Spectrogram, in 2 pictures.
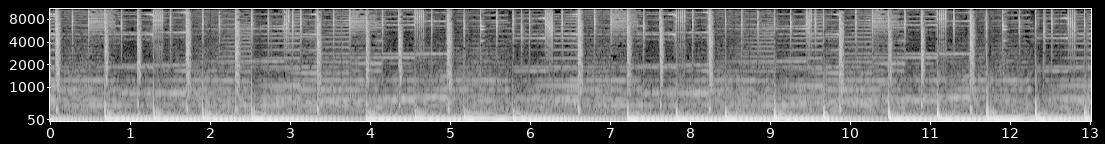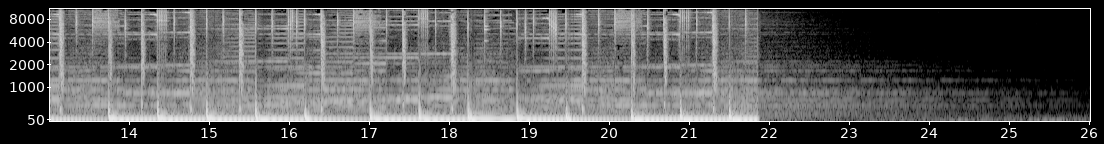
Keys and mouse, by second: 2.4 click, 25.1-26.0 drag.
